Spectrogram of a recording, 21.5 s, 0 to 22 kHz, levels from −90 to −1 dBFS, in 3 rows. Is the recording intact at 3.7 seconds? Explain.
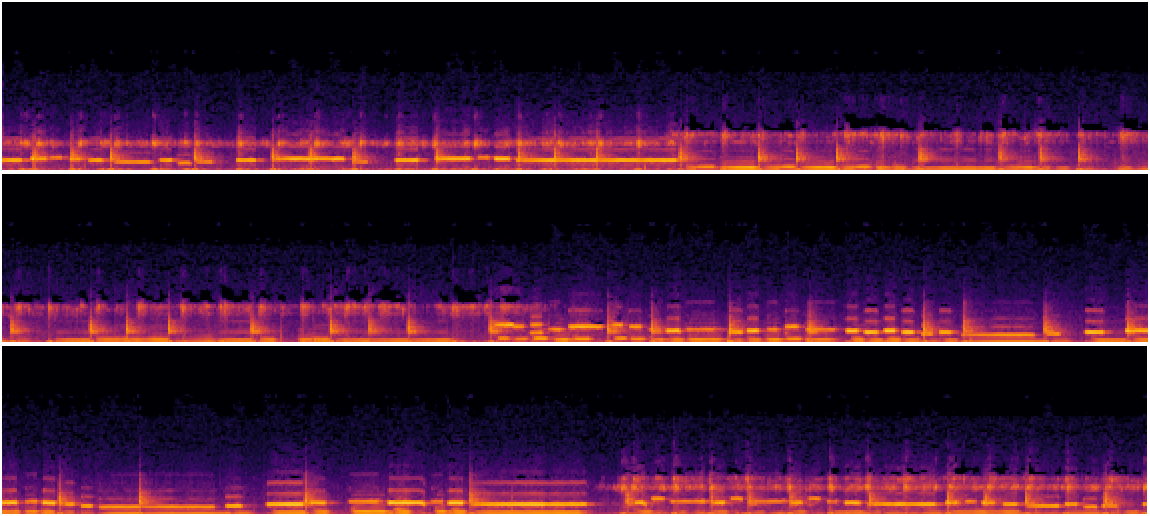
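Yes, the audio at 3.7 seconds is intact, with no dropout, click, distortion or other fault at that point.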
